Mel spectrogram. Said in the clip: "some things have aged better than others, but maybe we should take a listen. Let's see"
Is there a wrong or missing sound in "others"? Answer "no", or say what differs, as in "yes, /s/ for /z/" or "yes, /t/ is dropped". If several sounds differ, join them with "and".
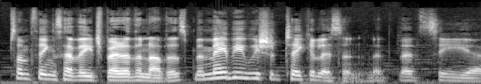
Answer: no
